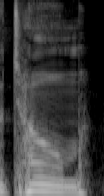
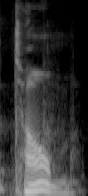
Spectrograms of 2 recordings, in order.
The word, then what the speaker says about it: tome: What's a tome? – That's what we're looking at him right there. – Did you just mispronounce tomb? – No. Nope. Tome. Tome.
